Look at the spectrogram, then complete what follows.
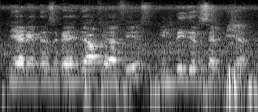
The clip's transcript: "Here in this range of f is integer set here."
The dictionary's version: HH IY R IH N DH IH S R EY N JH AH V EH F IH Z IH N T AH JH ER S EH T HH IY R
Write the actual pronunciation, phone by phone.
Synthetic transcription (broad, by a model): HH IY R IH N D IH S R EY N JH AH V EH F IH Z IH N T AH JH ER S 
